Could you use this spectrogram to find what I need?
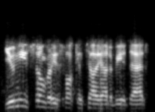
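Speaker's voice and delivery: usual speaking voice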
